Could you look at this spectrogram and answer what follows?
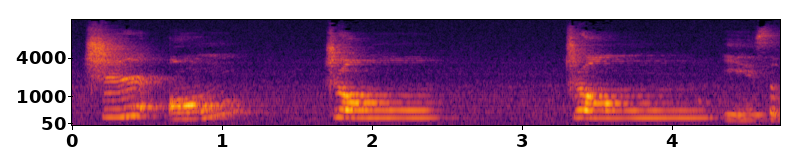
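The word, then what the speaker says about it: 中: Então é ch, on, zhong, zhong, isso. Primeiro tom, zhong, tá?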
